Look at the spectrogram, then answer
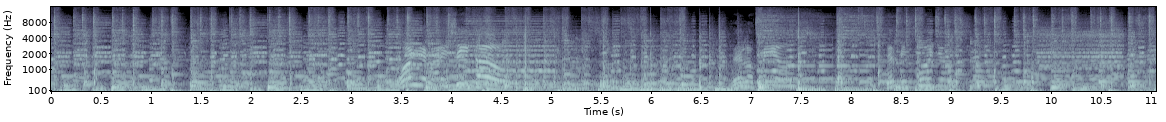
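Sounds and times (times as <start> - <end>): bass line: 0.0 - 11.0
button accordion: 0.0 - 11.0
percussion: 0.0 - 11.0.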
